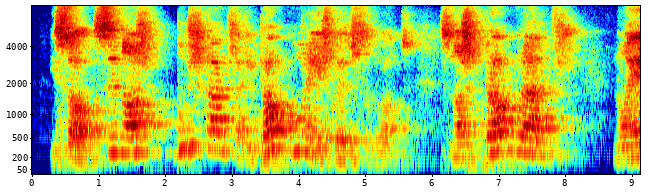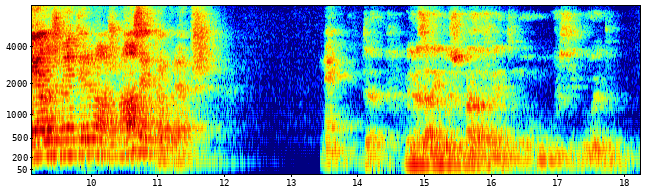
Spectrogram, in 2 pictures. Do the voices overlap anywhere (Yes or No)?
No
